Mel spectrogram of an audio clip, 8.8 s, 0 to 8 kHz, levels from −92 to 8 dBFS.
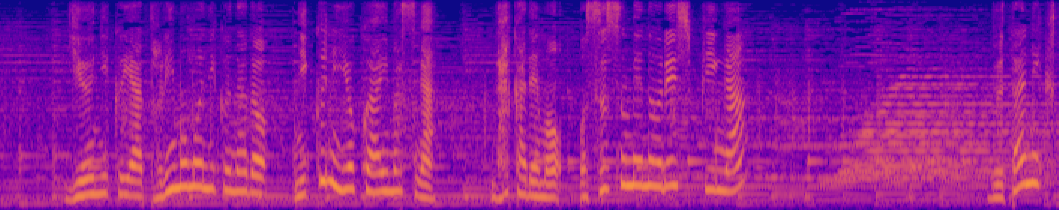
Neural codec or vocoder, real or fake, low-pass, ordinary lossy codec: none; real; none; none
